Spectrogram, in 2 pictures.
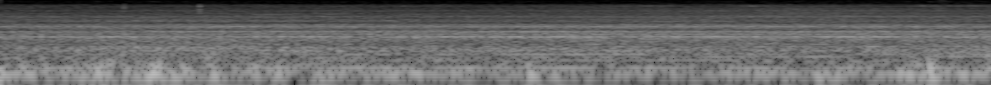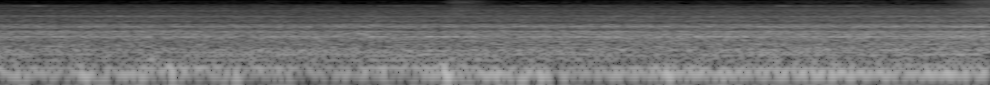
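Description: Train running, a steady low rumble with a faint steady hum above it.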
